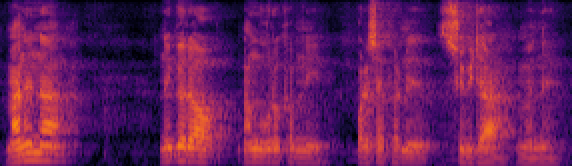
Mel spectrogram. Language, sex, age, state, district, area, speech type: Bodo, male, 45-60, Assam, Chirang, rural, spontaneous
